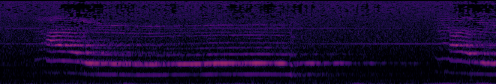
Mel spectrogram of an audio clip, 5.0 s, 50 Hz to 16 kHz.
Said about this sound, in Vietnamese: tôi nghe có tiếng mèo kêu ở dưới tầng 1. Tiếng mèo kêu trong đêm, nghe não lòng kinh khủng.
